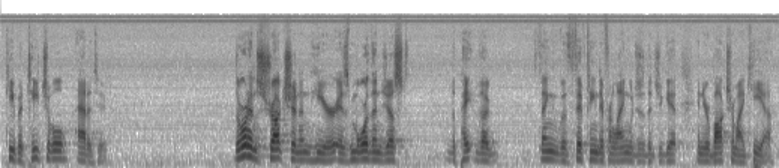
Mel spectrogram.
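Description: A man's voice: mid-range voice, moderate pace, a little mellow, rough recording. A middle-aged man preaching a sermon as a pastor, emphatic and repeating key phrases, with conversational asides. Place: indoors on a church platform. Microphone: lapel mic.

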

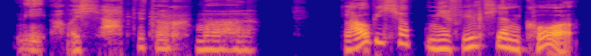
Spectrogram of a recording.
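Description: A middle-aged man streams from his home studio with a mellow, slightly high voice. He thinks aloud in loose, casual chat, muttering and grumbling at himself. The sound is close and dry. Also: animated, takes it slowly, creaky, husky, dry recording. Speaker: streamer and film music composer. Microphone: close studio microphone.

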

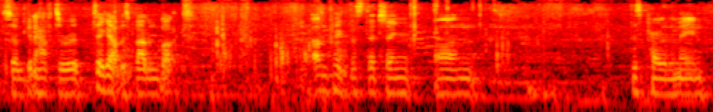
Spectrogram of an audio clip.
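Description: A man's voice: medium pitch, flat delivery, moderate pace, vocal fry, long pauses, music in the background, low-quality recording. A young man talking casually as a sailor vlogging his preparations. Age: young adult. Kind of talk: casual vlog chat.

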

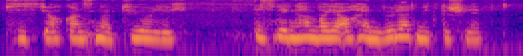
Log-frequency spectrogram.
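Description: A woman's voice: medium pitch, steady tone, fast talker, mellow, husky, close to an everyday voice. An actress playing a polite, self-possessed young woman who speaks matter-of-factly in a radio play. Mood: composed, frank. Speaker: actor in a German radio play. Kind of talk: radio drama dialogue.

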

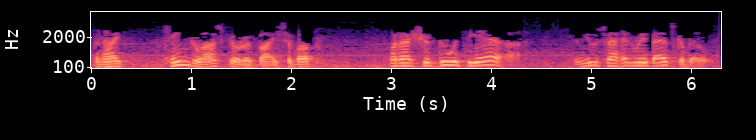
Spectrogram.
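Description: Anxious, high-pitched country doctor, old radio. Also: male voice, very animated. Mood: uneasy, earnest. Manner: dramatic, halting, formal. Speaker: radio actor. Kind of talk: 1970s radio mystery drama acting. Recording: narrow, noisy old radio broadcast recording.

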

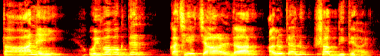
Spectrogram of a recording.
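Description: A man's voice: sits high, lively intonation, slow, pushed and bright. A man reading his own short story in a conversational way, with dialogue.

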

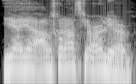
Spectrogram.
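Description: A man's voice: a little high, fast talker, crowd noise. A man on a live-stream debate, chatting casually in a rambling way and restarting his sentences.

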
